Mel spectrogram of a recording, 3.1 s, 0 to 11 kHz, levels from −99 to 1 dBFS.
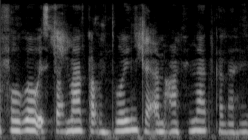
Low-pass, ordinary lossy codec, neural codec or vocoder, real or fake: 9.9 kHz; none; codec, 16 kHz in and 24 kHz out, 1.1 kbps, FireRedTTS-2 codec; fake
